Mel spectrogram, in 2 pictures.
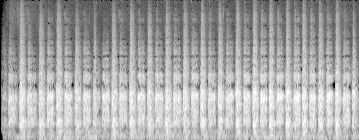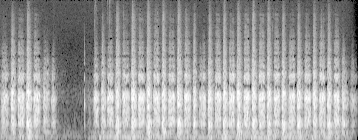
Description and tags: Dog Breathing
breath, breathing, dog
